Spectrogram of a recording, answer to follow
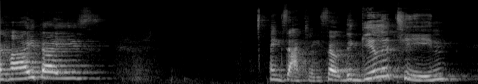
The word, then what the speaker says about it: guillotine: The guillotine. Okay, so let's practice the pronunciation of this. Guillotine. Jiu-Jitsu, Guillotine. Look at my tongue here when I do the L.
